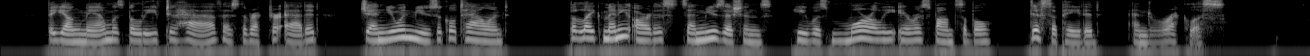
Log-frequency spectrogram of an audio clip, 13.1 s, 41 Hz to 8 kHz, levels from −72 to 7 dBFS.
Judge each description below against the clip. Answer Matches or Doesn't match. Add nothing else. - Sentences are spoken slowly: Matches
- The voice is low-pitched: Doesn't match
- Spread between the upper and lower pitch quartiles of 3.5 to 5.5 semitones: Doesn't match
